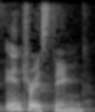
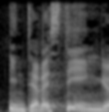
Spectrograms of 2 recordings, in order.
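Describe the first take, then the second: First: "interesting" stressed on IN, the rest reduced; English "interesting" with the accent up front; first-syllable stress. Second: "interesting" in French syllables, in-té-res-TING; mispronounced "interesting" without first-syllable stress; wrong French-style stress. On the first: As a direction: punch the IN of "interesting". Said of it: "l'accent tonique qui se trouve ici sur la première syllabe". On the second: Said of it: "Et pas interesting". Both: Shown as a demonstration.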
